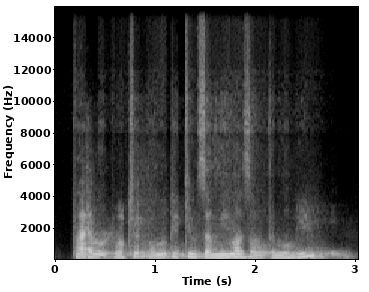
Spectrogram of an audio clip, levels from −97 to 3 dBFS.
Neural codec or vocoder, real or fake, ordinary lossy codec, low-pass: codec, 44.1 kHz, 0.9 kbps, DAC; fake; Opus, 32 kbps; 14.4 kHz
